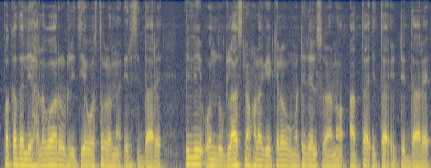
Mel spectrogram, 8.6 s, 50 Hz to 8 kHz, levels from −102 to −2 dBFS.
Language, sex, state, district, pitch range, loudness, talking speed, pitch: Kannada, male, Karnataka, Koppal, 95-105 Hz, -16 LUFS, 110 wpm, 100 Hz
